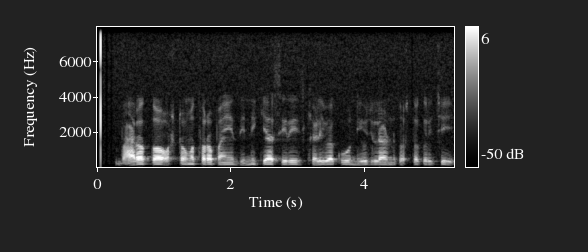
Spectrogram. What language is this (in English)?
Odia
